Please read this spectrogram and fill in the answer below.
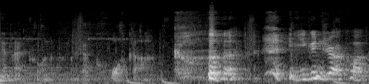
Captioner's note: laughs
